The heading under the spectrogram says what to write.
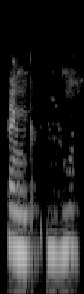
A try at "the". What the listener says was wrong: Is it think or the? Yeah, but listen to the sound. It's a strong. It's a voiced sound, so it comes from here, from your voice box. It's not a soft. It's not a soft lip sound like a. It's the. So it's the. The.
